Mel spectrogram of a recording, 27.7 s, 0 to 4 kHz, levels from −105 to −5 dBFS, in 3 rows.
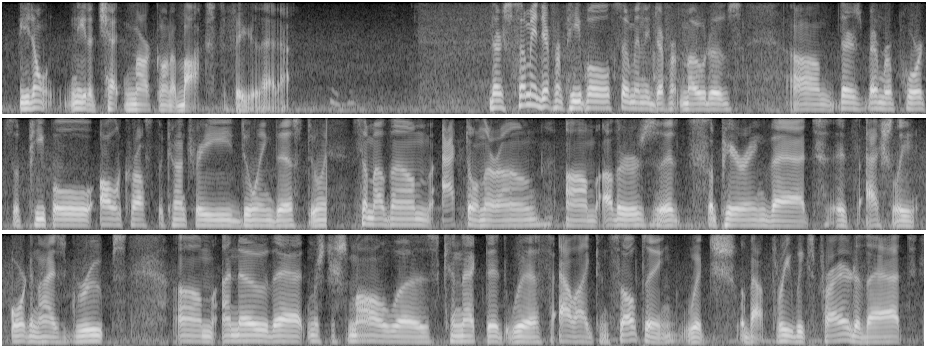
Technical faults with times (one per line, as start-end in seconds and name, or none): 12.48 skip ahead
12.58-13.78 jitter buffer speed-up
